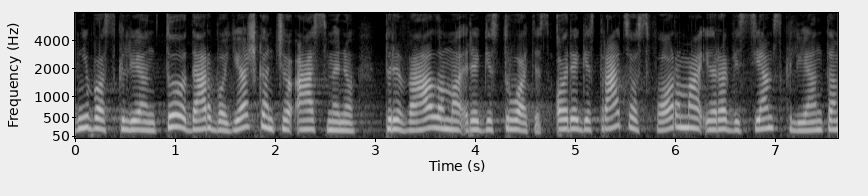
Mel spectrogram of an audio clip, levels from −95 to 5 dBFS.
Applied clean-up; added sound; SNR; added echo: none; none; none; none.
